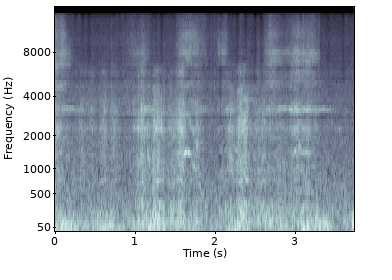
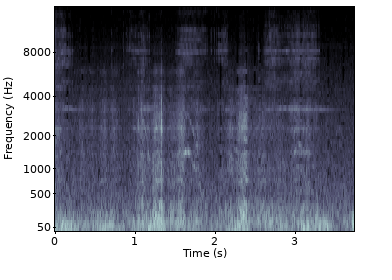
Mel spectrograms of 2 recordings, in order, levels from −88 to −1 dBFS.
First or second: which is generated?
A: first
